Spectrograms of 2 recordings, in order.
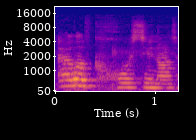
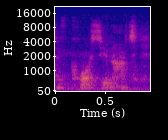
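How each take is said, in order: First: Said in the usual way. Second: Breathy whisper to himself; whispered aside. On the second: Acted. Holmes whispers to himself while humouring his friend. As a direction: drop it to a private whisper.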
